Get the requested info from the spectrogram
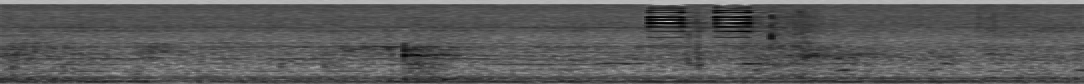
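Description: Quiet room tone with a faint steady hum, broken about two and a half seconds in by two short, high-pitched electronic beeps in quick succession.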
